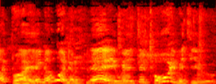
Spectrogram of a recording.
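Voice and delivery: very high, eager little dog voice. Speaker shows how Landon's dog talks, in Foss the dog's voice. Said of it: "And Foss talks like this".

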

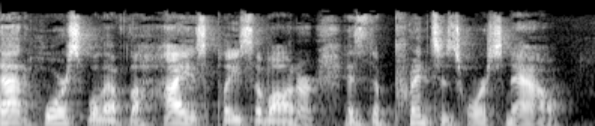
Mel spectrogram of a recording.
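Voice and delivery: ordinary delivery

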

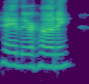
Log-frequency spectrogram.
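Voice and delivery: high, put-on Southern accent. Joking about a brand name, saying it in a Southern accent. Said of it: "a Southern accent".

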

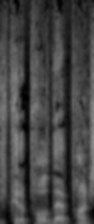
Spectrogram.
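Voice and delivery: ordinary talk, nothing marked

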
